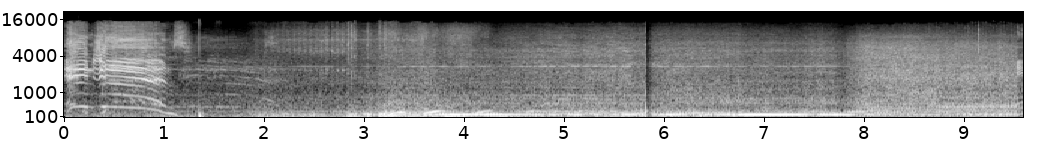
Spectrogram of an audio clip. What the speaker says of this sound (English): Engines are fired.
